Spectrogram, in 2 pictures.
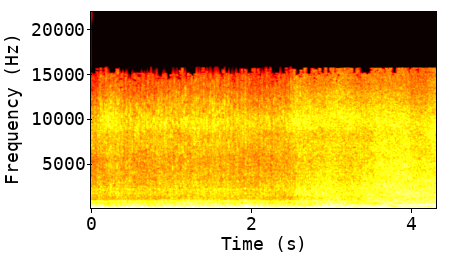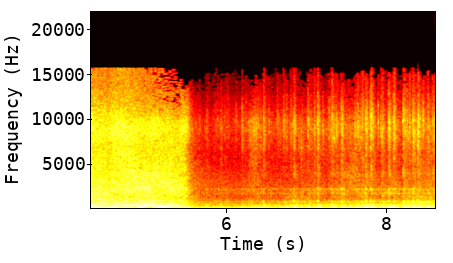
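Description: A G-body Chevrolet Malibu drag car's engine idling with a rough rumble. About two and a half seconds in it revs up and holds high with a loud hiss for about three seconds, then drops back abruptly to a quieter idle.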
